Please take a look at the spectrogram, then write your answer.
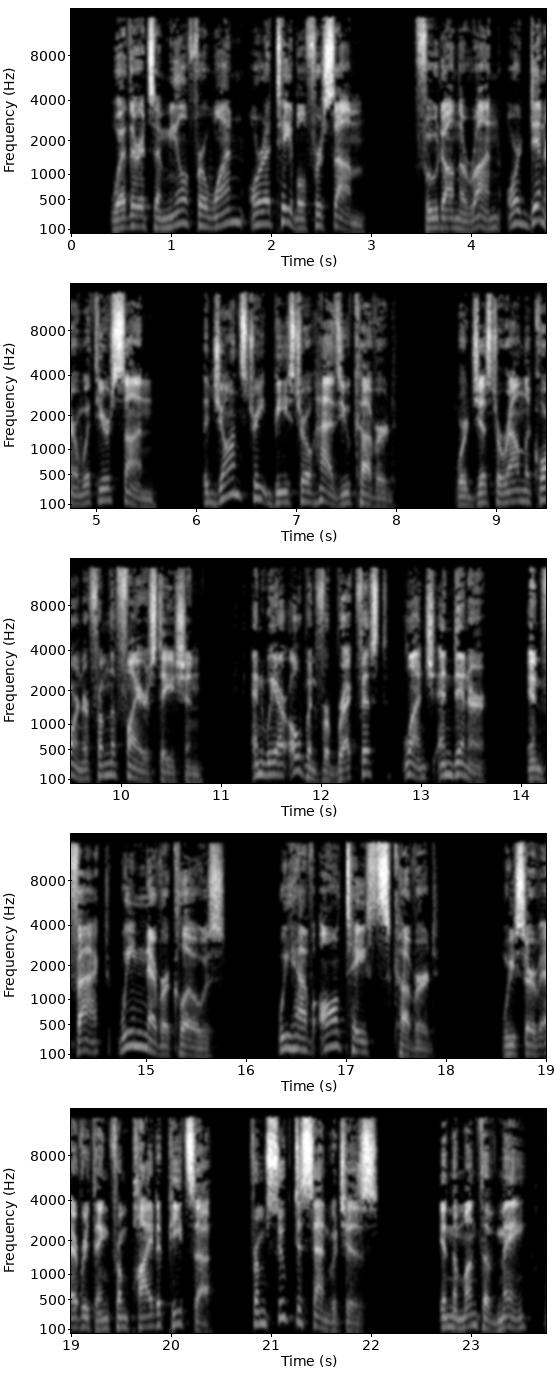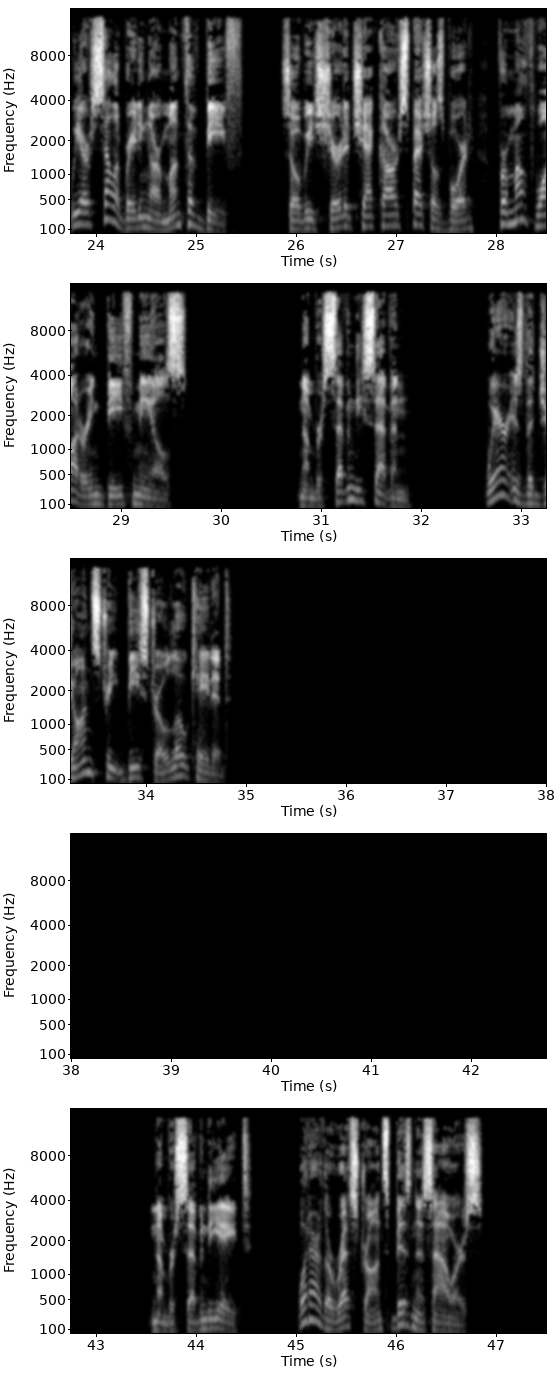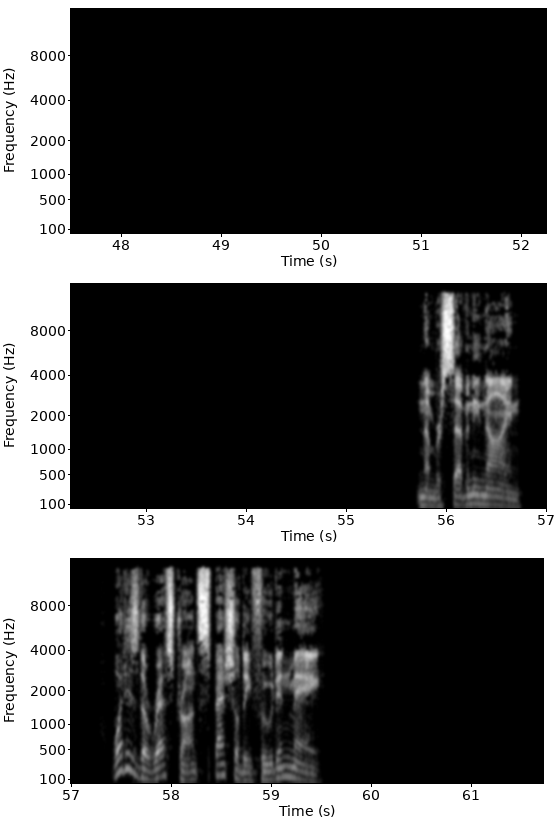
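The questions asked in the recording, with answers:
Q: Where is the John Street Bistro located?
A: Around the corner from the fire station

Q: What are the restaurant's business hours?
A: It never closes (open 24 hours)

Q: What is the restaurant's specialty food in May?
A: Beef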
